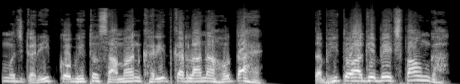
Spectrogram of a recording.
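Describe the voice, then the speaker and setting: Man putting on a husky, humble old village butcher. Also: medium pitch, animated, moderate pace, no room sound, pitched below the performer's own voice, lightly acted. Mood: pleading. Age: older. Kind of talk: Hindi cartoon story dialogue.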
